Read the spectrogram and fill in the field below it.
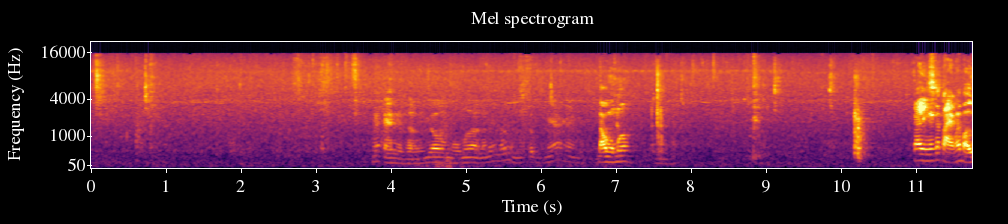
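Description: Spoons clink against bowls.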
